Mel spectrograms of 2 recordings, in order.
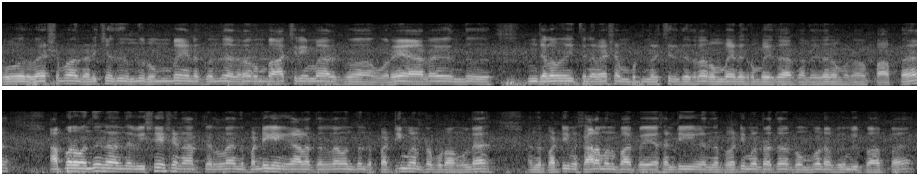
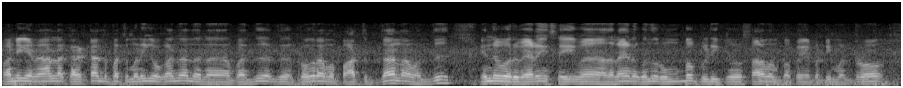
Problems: constant background noise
